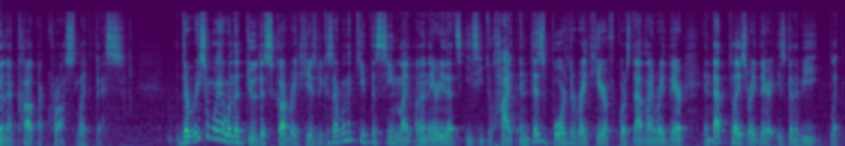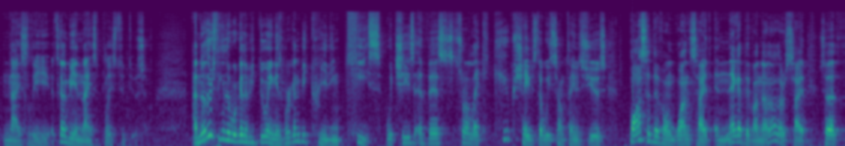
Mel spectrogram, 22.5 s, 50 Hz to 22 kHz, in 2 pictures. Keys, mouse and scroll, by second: 1.3 ctrl+z, 3.5 ctrl+z.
